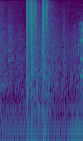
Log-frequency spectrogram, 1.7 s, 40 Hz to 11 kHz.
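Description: Gunfire in Arma 3 during a military simulation operation: a couple of quick, close bursts crack out together, briefly loud over a constant low background rumble.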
